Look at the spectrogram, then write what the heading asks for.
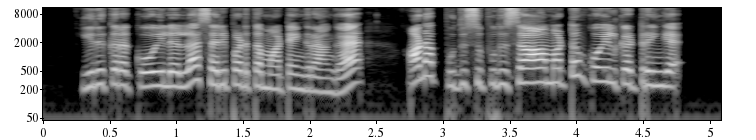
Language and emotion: Tamil, angry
